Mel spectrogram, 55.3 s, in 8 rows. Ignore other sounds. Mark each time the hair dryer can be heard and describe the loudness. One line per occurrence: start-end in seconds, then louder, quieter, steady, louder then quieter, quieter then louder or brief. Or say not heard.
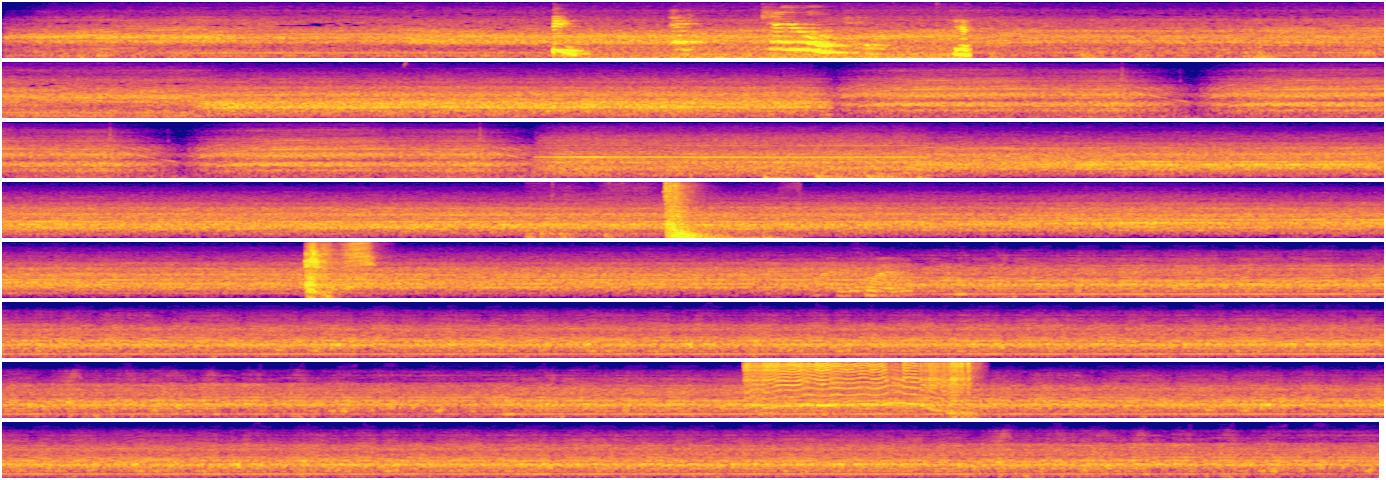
0.0-55.2 steady.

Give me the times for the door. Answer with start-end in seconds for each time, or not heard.
23.4-24.6, 45.1-46.4.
